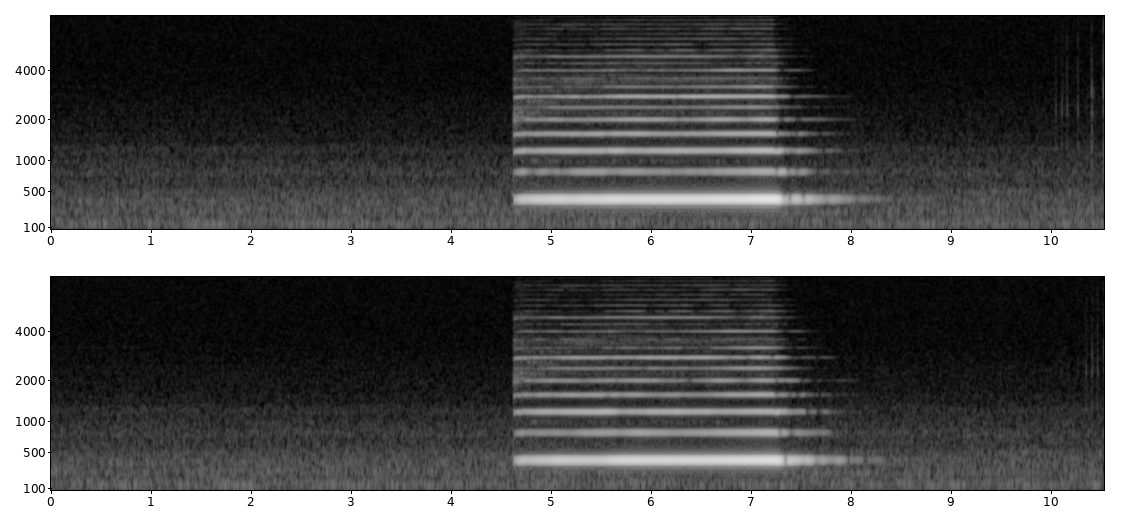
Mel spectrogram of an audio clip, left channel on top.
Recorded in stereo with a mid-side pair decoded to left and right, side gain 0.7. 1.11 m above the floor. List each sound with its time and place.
4.6 s a violin: 15° left, 0.9 m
